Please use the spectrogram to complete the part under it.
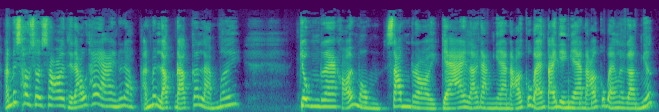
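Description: A woman's voice: medium pitch, expressive, a little fast. A woman telling a ghost story in a chatty way, speaking directly to her listeners. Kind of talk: casual ghost story narration.

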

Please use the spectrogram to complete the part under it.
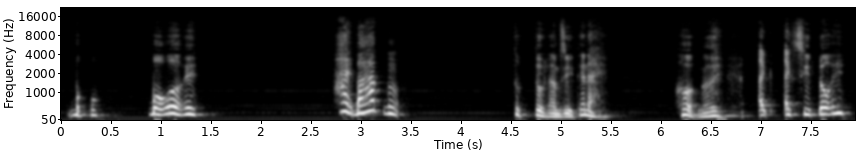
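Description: A man's voice: high voice, very animated, moderate pace, hardly any pauses, mellow, breathy edge, faint music behind, pitched above the performer's own voice, heavily acted. A man playing a young man who stammers desperate, remorseful cries. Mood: anguished. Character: young man, horrified and remorseful after waking.

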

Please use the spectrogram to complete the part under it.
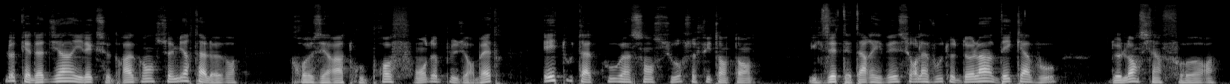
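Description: A man reading a novel aloud as an audiobook narrator, in a steady, clear manner. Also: lowish voice, normal speed.

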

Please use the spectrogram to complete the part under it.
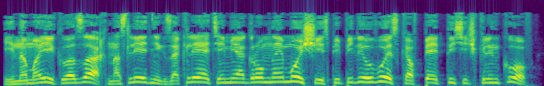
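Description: Condemned captain, desperate shouting, pitched up; male narrator puts him on. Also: moderate pace, no room sound, studio quality. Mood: defiant.

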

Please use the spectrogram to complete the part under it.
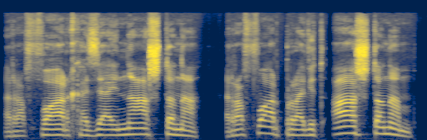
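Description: A man voicing a boastful male demon speaking through a possessed youth, in a slow, low, gloating way. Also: fairly bright tone, no room sound, studio quality. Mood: frenzied.

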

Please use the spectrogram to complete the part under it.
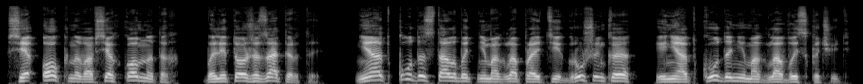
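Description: A man reading a classic novel aloud as an audiobook narrator, in a dramatic, expressive manner. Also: mid-range voice, moderate pace, no echo, clean studio sound. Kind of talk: scripted literary narration.

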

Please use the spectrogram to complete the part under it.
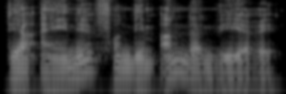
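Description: A man voicing a polite, quick-witted squirrel who stays wary, in a storybook fable reading. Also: very deep voice, very animated, heavily acted. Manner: courteous, gently mocking.

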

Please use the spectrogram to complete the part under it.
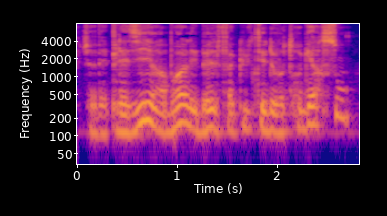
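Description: A man voicing a gruff, irritable old professor who grumbles and flares up. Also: medium pitch, a little fast, dark tone, natural voice. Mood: angry.

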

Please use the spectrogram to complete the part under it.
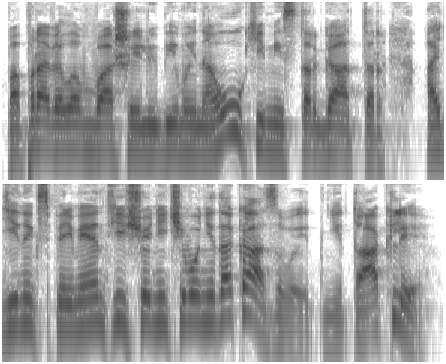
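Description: A man reading an audiobook and voicing a calm, measured male wizard who quiets the room. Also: on the high side, no echo, clean studio sound, natural voice. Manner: slow, measured.

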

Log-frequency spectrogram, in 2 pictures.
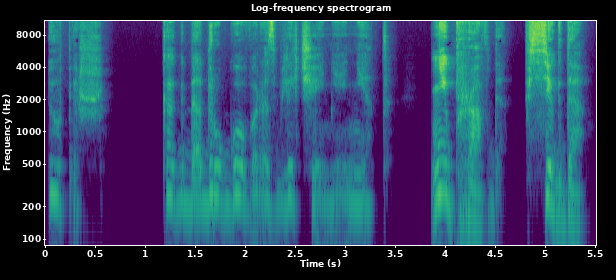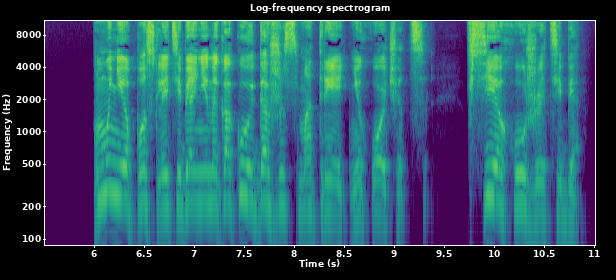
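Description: A woman doing a loud, rowdy young husband. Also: medium pitch, lively intonation, a little slow, no echo, clean studio sound, pitched above the performer's own voice, exaggerated voice. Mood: pleading. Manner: loud, shouting, gruff. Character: excitable young male card-playing husband.

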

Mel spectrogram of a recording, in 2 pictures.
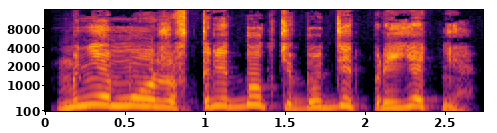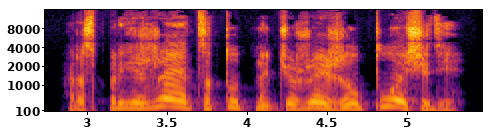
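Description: A coarse, battered young woman, squawking in a very high, shrill voice, as a male reader puts her on. The tone stays dark and the sound dry. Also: sing-song, normal speed, no room sound. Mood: indignant.

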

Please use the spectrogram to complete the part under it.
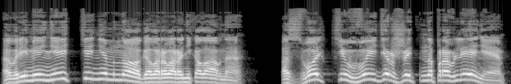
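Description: A man voicing a servile, buffoonish, agitated middle-aged captain in an audiobook, with a shrill, fawning, theatrical delivery. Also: big pitch swings, a little slow, a bit bright, no room sound, studio quality, heavily acted.

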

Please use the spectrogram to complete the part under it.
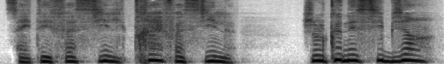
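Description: A woman's voice: a little high, moderate pace, dark tone, breathy edge, no echo, clean studio sound, pitched above the performer's own voice. A woman reading an audiobook, voicing an impulsive, emotional teenage girl in a raised, urgent voice. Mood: worried.

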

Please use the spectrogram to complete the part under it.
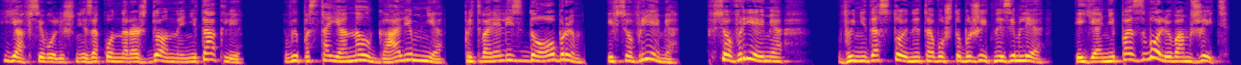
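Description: A woman reading an audiobook, voicing a hysterical young man who shouts frantic accusations in a raised, loud voice. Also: low voice, moderate pace, no room sound, clean studio sound. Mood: raging, frantic.

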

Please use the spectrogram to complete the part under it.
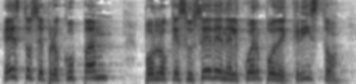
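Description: Male pastor, somewhat high voice, delivering a sermon with emphatic repetition and rhetorical questions. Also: moderate pace, a little mellow. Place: church.

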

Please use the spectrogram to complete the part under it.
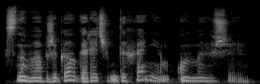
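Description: A woman narrating a first-person romance audiobook expressively, jumping to high, loud lines in the dialogue. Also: brisk, gravelly, breathy edge.

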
